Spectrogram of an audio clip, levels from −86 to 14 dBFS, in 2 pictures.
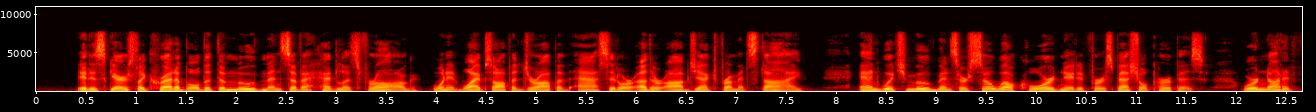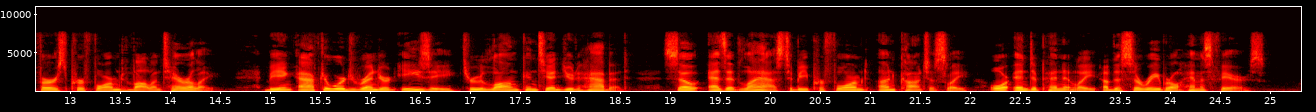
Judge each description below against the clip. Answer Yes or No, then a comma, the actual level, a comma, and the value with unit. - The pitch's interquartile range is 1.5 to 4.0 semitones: No, wide, 5.4 semitones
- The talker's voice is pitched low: Yes, low, 120 Hz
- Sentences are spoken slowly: No, average, 150 wpm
